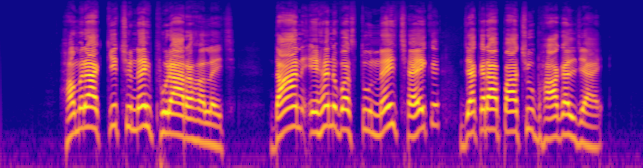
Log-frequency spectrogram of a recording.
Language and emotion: Maithili, disgusted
